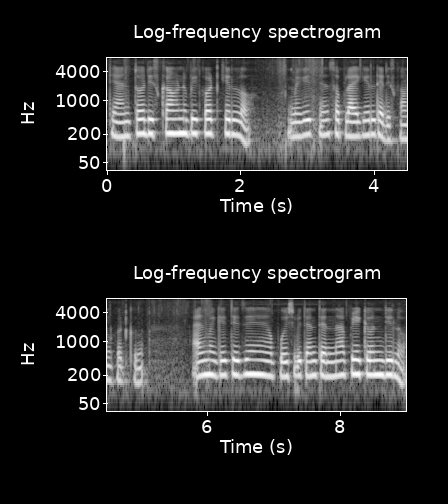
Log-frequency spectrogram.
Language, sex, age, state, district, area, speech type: Goan Konkani, female, 18-30, Goa, Canacona, rural, spontaneous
